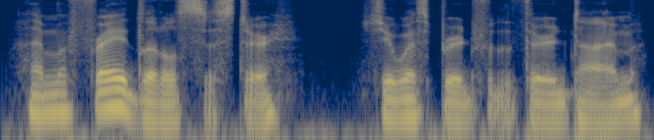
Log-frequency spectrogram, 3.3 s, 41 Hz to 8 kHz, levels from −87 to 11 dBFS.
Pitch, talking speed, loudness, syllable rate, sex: 95 Hz, 200 wpm, -21 LUFS, 6.3 syllables/s, male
